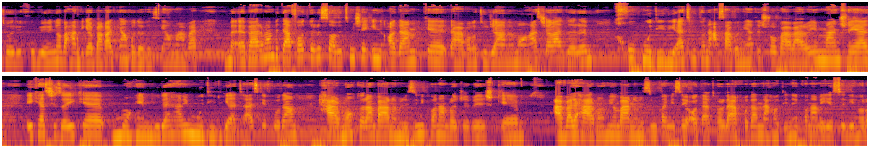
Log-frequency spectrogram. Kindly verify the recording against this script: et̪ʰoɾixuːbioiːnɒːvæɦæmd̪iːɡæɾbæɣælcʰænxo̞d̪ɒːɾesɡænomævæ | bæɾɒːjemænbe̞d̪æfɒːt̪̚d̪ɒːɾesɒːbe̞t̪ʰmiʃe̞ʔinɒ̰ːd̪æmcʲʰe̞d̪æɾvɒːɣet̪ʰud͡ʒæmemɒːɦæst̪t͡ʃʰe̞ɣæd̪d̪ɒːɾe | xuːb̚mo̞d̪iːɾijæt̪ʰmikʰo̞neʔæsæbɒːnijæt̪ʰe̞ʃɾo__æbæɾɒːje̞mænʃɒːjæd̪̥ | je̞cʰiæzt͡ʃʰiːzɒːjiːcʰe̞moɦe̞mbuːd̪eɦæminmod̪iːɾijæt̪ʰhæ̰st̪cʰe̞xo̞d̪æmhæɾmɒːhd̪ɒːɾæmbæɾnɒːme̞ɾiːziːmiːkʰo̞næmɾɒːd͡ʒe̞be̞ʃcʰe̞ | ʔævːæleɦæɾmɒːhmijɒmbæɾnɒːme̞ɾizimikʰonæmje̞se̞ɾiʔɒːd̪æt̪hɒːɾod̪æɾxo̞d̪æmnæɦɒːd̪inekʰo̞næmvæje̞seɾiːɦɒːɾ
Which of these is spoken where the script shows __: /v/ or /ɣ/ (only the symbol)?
v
